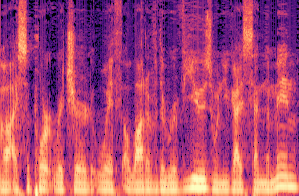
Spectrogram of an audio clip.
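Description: A man with a medium pitch talks at a fairly quick pace in a somewhat breathy voice with fairly even intonation. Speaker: membership lead and pitch deck director. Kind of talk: panel feedback.

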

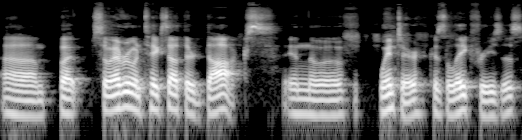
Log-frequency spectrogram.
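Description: Speaking in a normal speaking voice with an American accent, a man keeps a medium pitch, a fairly slow pace and fairly even intonation. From Minnesota, near Minneapolis. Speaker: terrain park builder and snowcat operator. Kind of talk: casual interview chat. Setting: remote call.

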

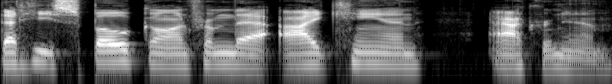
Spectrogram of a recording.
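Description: Speaking with an ordinary speaking voice, a man uses a medium pitch and ordinary pitch variation at a fairly slow pace. The sound is dry and close with no echo, and the recording is very clean with a silent background. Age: 20s. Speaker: podcast host. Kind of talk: motivational monologue; casual interview.

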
